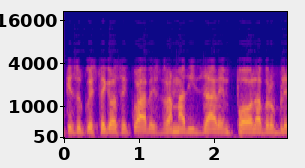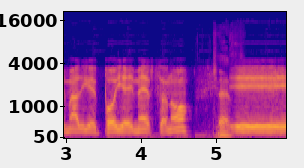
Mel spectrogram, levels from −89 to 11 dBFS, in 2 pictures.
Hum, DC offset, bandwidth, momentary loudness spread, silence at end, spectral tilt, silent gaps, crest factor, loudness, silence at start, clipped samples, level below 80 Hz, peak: none; under 0.1%; 8.2 kHz; 7 LU; 0 s; -7 dB/octave; none; 16 dB; -17 LUFS; 0.05 s; under 0.1%; -52 dBFS; -2 dBFS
